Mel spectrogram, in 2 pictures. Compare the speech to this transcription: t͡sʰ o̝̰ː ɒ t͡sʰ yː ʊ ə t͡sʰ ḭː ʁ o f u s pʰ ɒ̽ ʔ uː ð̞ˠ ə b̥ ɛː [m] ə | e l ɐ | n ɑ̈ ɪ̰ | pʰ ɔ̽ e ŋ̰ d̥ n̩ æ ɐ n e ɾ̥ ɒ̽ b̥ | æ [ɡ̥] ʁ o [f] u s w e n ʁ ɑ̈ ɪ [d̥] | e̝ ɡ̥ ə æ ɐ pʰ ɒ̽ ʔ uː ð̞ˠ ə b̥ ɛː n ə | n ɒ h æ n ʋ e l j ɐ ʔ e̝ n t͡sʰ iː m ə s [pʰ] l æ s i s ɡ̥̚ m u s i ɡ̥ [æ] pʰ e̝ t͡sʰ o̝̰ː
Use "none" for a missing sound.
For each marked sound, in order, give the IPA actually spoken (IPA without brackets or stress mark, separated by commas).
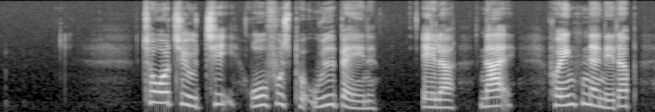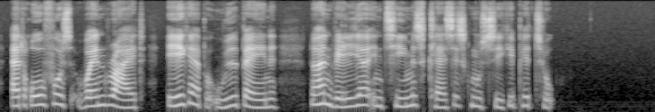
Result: n, d̥, f, d̥, kʰ, i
